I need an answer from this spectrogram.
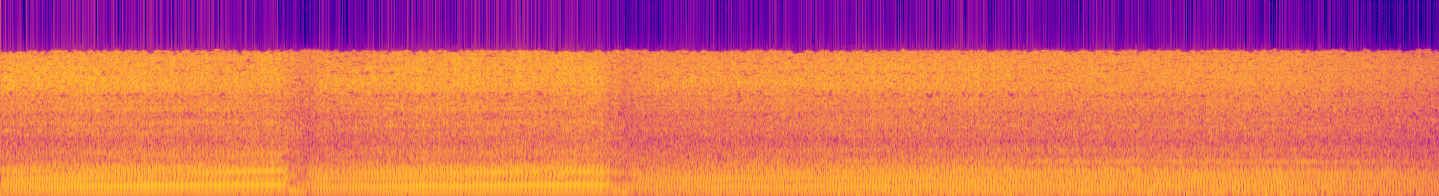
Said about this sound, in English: It looks like the cars are ready to go and are going to start their pace laps.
